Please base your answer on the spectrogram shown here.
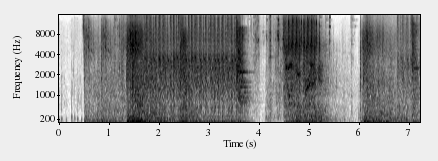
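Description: Dense gunfire from a Critical Ops esports match, rapid shots from rifles and shotguns firing in sustained loud bursts that overlap almost continuously, broken by brief lulls.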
